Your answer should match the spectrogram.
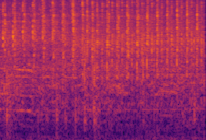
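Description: Paintball markers firing in a rapid, continuous stream of pops, many shots a second from several guns at once.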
